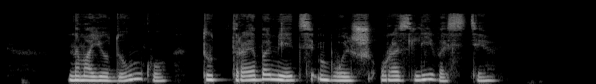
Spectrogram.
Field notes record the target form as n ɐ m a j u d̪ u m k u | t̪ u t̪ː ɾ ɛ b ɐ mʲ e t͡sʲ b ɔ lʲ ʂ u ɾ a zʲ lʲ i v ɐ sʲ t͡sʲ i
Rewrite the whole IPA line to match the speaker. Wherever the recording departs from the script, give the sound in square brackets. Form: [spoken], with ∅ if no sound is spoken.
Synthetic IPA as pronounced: n ɐ m a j u d̪ u m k u | t̪ u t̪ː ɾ ɛ b ɐ mʲ e t͡sʲ b ɔ lʲ ʂ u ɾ a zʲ lʲ i v ɐ sʲ t͡sʲ i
